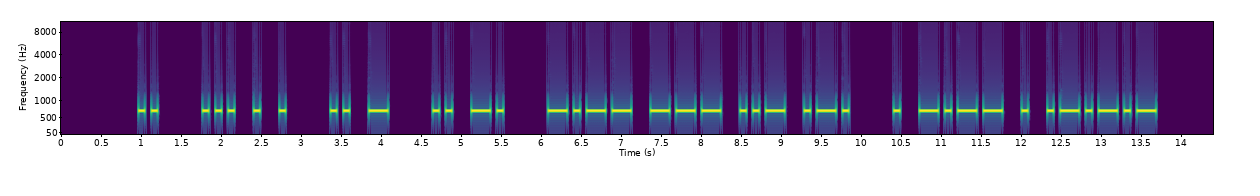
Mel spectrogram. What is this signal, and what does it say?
Morse code, heard as a keyed tone, about 15 wpm, 700 Hz. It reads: I SEE IT IN YOUR EYE.
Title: Sentences from Top 1000 Words - Review Part 1 - 15wpm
